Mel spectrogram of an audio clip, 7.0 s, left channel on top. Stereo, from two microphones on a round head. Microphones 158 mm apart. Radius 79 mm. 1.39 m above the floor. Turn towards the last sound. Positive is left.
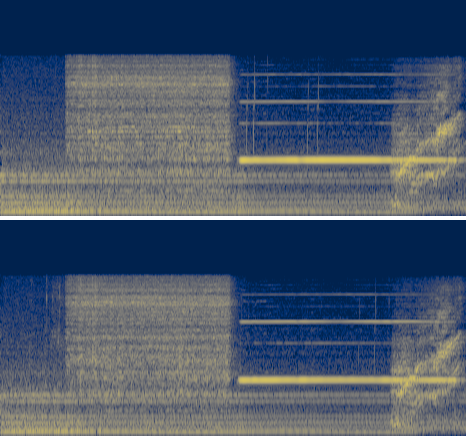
turn(degrees=50)  # may be behind; listen again after turning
